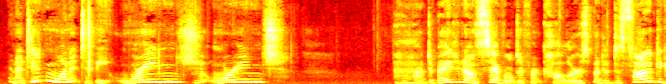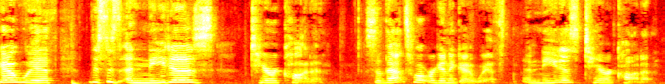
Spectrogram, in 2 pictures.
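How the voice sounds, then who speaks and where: A woman with a scratchy voice, teaching a live craft painting lesson in a chatty, encouraging way. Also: high voice. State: scratchy voice, clearing throat. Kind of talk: live-streamed painting tutorial.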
